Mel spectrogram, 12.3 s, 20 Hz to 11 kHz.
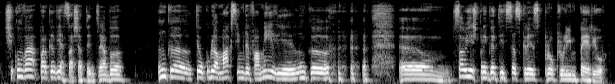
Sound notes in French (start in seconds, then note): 6.5 rires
